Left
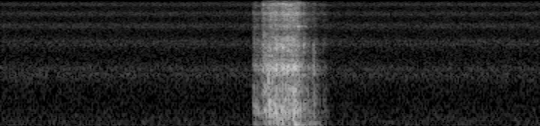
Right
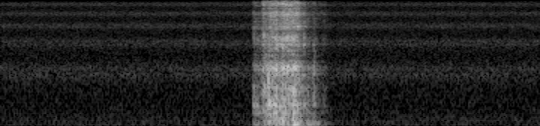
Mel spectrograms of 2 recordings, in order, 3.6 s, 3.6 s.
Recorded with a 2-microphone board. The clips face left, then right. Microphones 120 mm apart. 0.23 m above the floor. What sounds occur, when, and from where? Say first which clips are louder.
1.7 s cutlery clinking: even; 15° right (ahead or behind), 0.6 m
